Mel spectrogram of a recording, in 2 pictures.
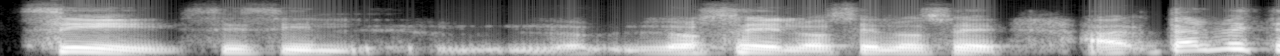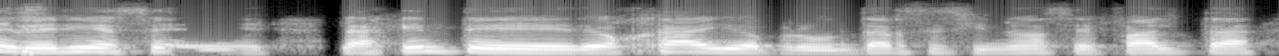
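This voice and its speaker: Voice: mid-range voice, normal speed, no echo, muffled recording. An Argentine host of an online show, joking and teasing a co-host over a video call. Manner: jokey, teasing, animated. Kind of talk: playful casual chat over a video call.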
